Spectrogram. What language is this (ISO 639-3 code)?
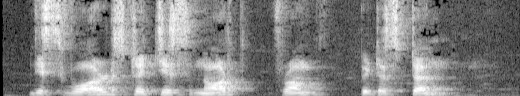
eng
